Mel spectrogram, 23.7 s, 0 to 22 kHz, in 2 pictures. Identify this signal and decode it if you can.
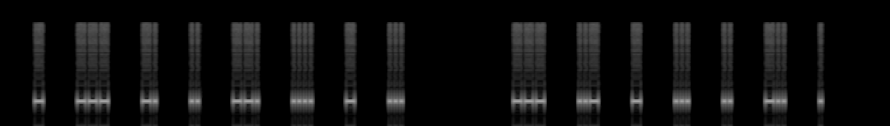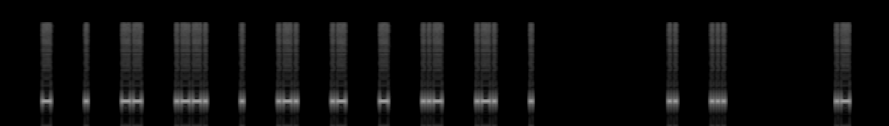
Morse code, heard as a keyed tone, about 32 wpm, spaced as for 15 wpm, 800 Hz. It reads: TONIGHTS OUTSIDE TEMPERATURE IS A
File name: Spaced Characters / Spaced Characters-mp3s / Weather4 10 sp @30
